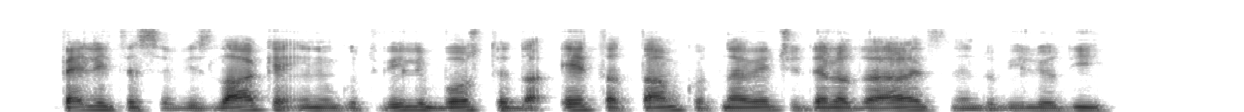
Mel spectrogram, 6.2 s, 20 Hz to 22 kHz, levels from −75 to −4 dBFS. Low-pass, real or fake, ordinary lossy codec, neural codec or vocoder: 7.2 kHz; real; none; none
